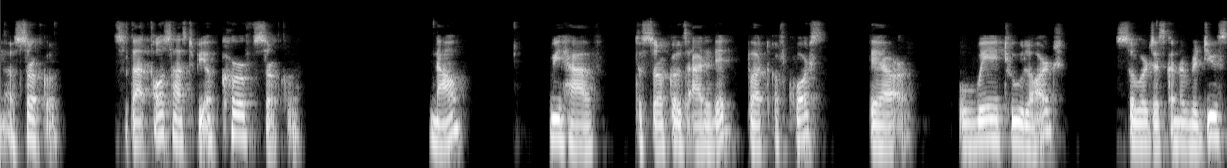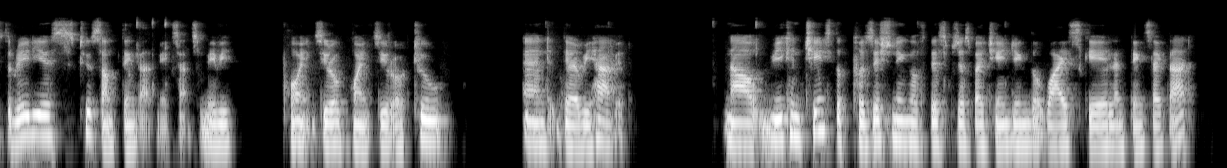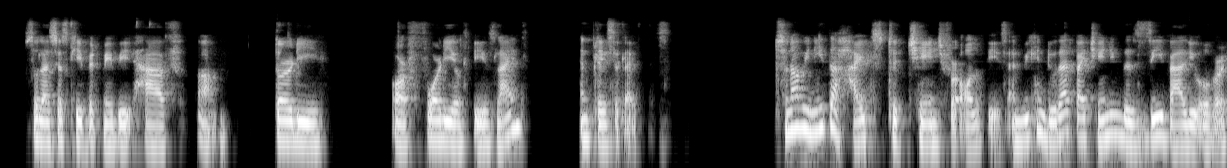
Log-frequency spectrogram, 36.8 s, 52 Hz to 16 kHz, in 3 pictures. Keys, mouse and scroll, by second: 0.5 shift+a, 3.7 click, 3.8 click, 4.3-5.2 drag, 11.6 click, 13.8 click, 16.1 click, 17.7 scroll down 1, 17.7 scroll up 1, 17.8 middle click, 19.8 click, 21.4 middle click, 22.4-25.4 drag, 25.9-28.6 drag, 30.1-30.7 middle drag, 31.8 click, 34.6 middle click, 35.9 click.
